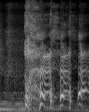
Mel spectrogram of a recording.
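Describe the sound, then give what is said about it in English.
A loud throat clearing: one harsh rasping burst followed by a few shorter guttural hacks in quick succession, with no talking. “You always got to clear your throat before”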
